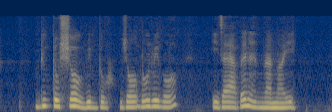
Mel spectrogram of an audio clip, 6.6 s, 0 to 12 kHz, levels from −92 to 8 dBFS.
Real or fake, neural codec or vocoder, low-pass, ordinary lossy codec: fake; codec, 16 kHz, 0.5 kbps, FunCodec, trained on LibriTTS, 25 frames a second; 7.2 kHz; AAC, 32 kbps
